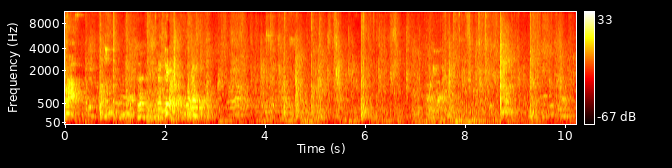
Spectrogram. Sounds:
thump, speech

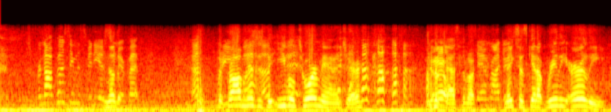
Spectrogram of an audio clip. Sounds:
speech

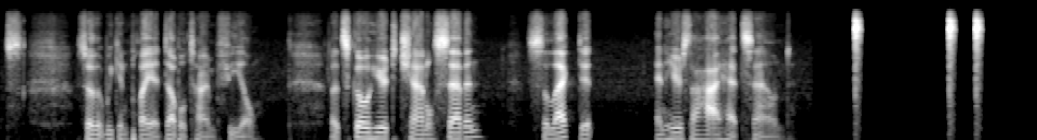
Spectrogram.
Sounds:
speech, music

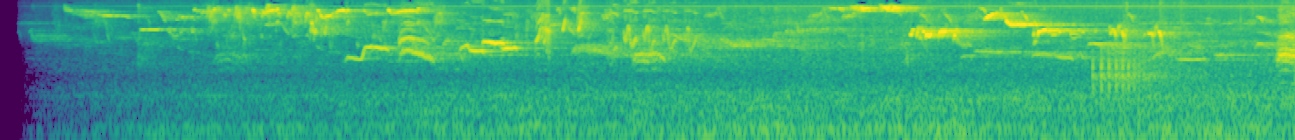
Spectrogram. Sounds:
outside, rural or natural, bird call

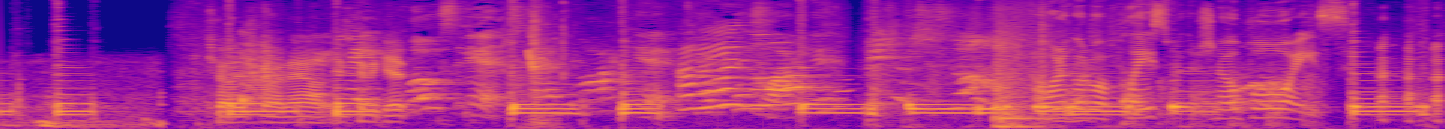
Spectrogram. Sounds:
speech, music

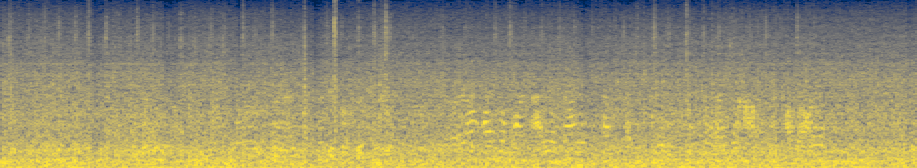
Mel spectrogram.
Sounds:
vehicle, speech

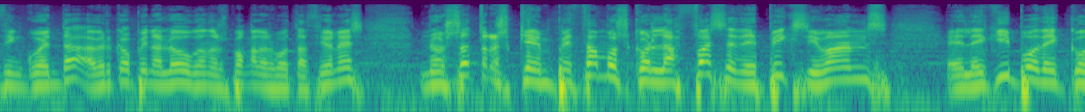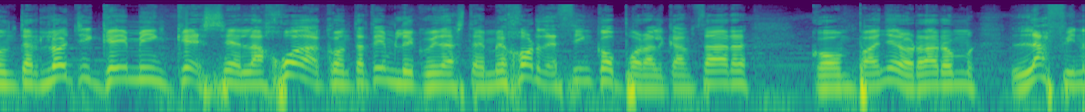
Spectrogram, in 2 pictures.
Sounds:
speech, music

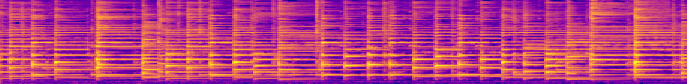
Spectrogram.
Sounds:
playing banjo

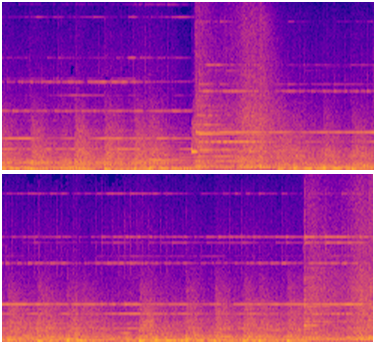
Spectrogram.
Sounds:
percussion, music, tubular bells

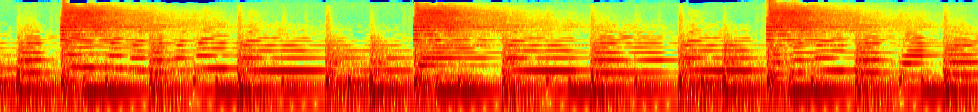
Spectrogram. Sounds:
music, tender music

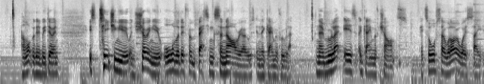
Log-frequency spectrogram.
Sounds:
speech, music

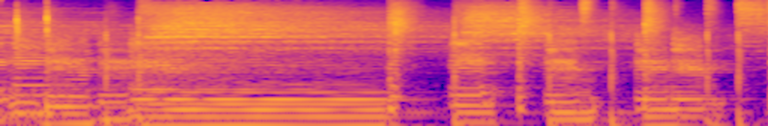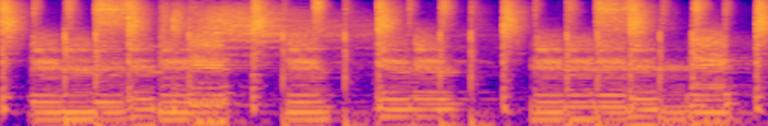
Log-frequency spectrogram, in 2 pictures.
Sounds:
electric guitar, guitar, musical instrument, music, plucked string instrument, strum

